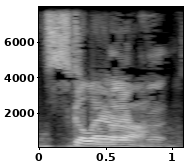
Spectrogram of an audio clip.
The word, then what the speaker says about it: Scalera: And Scalero is a fucking beast, man. – Scalera. – Is good too. – Scalera. Yeah. – Scalera. Oh, I've been mispronouncing names all night, so.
